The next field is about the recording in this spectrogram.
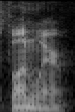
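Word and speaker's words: Phunware: whole thing off yeah i do say foon mere but fun wear could be it could be fun where i'll have to actually i'm curious um maybe there's a pronunciation online so let's see fun where fun we're you're right about that all right it's funware um so luckily general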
